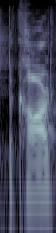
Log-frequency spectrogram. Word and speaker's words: Picard: French name everyone goes Picard it's probably not it's picar it barely pronounce the d card but it basically pronounced the D that's the way the French do it and I love that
